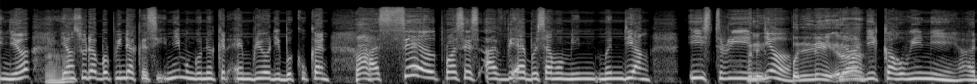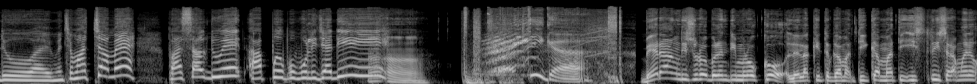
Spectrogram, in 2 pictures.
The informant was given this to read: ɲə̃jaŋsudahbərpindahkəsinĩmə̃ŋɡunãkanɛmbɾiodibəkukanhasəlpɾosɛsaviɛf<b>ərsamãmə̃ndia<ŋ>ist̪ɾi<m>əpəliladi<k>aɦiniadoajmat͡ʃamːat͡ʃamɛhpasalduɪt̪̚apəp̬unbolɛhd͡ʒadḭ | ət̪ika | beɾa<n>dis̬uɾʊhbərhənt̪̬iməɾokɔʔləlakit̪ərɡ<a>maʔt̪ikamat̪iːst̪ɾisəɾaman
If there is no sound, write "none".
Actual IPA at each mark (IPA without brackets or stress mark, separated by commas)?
b, ŋ, ɲ, k, ŋ, a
